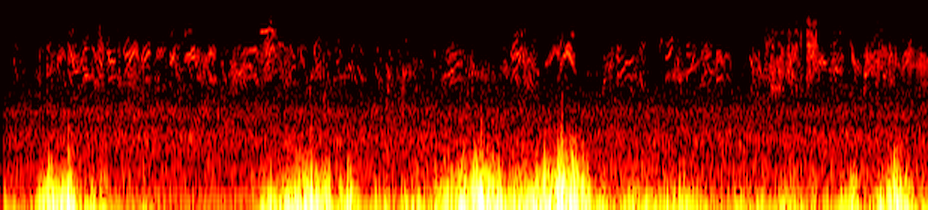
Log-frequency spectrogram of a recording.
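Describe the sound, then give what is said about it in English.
A twite's song, a small passerine bird of the finch family: a steady run of quick, high twittering notes that chatter on for the whole stretch, over low, intermittent rumbling bursts like wind gusts. “The bird is indeed the Twite.”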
